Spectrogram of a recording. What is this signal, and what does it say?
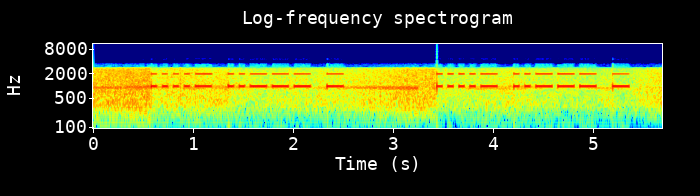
Morse code, heard as a keyed tone, about 21 wpm, 1000 Hz, with radio noise. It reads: 42T 42T
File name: M01- -1810utc-4589usb-msg-byDanix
